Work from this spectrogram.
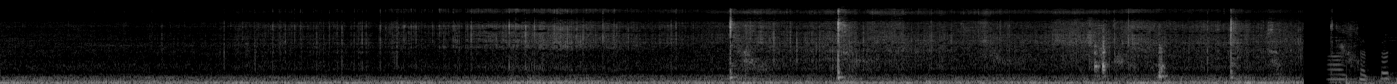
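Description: Eggplant bharit with plenty of coriander is stir-fried in oil in a pan, giving a steady, soft sizzle with occasional scrapes and clicks from stirring.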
